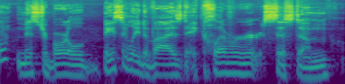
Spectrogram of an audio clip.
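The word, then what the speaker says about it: Bortle: Yeah, it it's actually called the Bortal scale. And you spell that?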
